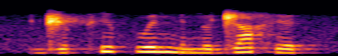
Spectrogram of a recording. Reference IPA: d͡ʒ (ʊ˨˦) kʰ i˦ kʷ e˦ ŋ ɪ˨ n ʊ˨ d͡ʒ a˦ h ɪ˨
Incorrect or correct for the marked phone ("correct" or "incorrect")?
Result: incorrect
